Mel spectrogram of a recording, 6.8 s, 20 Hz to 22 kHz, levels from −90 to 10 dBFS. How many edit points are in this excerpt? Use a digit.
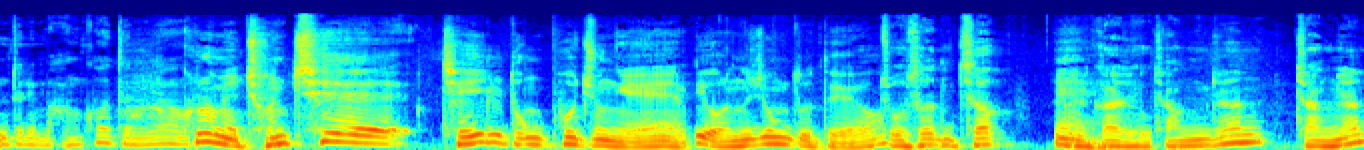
4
